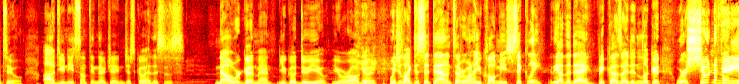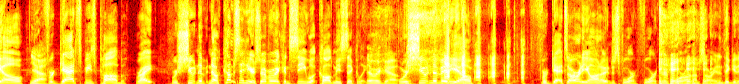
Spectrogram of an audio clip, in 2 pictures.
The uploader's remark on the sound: Live From SoulJoel’s at SunnyBrook.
